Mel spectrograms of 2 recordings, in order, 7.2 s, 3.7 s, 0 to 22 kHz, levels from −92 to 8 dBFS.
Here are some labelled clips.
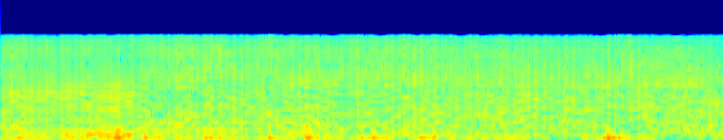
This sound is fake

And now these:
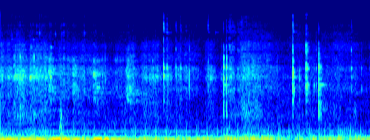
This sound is real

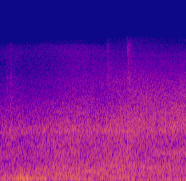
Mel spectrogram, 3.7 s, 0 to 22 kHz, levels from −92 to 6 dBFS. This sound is fake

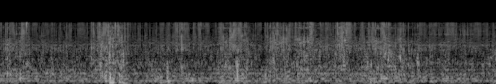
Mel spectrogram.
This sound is fake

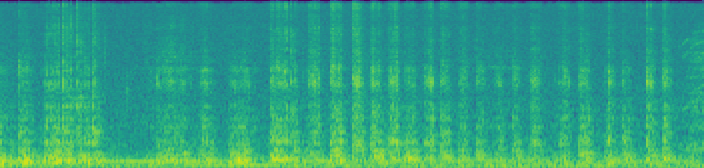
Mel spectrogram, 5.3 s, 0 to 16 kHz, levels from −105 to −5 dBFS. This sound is fake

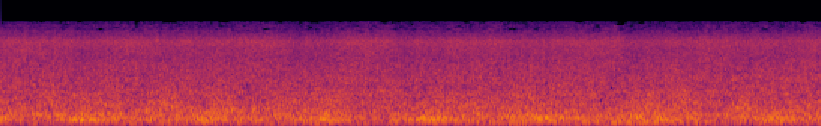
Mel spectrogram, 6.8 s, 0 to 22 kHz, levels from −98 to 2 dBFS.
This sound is real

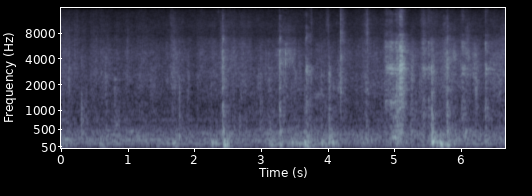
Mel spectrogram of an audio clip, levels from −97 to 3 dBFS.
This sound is real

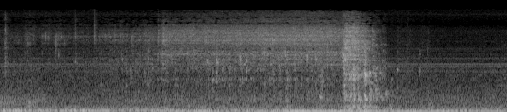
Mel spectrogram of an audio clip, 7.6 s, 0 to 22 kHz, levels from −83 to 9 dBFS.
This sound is fake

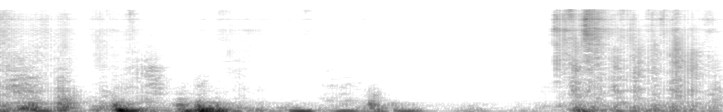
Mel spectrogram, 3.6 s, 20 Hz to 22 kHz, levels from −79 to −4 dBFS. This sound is fake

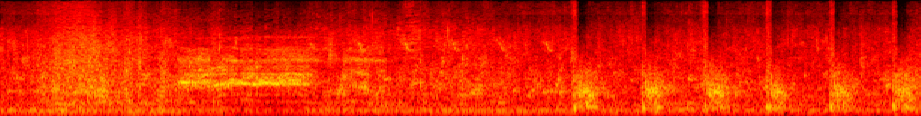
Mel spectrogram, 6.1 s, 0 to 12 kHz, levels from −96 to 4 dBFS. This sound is fake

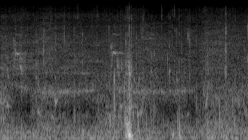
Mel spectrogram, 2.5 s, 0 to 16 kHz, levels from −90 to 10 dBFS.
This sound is real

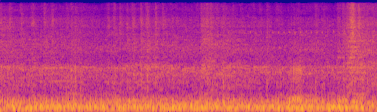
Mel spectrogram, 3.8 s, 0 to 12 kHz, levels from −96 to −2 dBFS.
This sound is fake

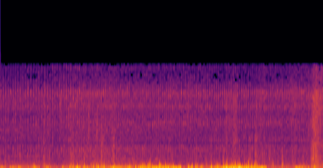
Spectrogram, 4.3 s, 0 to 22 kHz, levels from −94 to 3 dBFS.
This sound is real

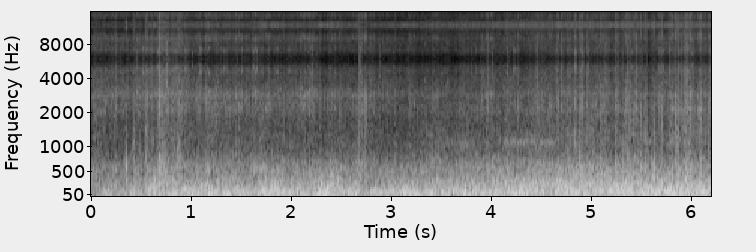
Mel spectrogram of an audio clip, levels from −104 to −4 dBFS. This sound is real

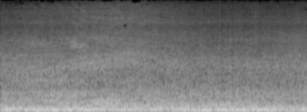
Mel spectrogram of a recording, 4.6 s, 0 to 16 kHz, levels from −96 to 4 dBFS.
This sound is real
